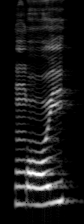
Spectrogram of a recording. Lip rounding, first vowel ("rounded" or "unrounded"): rounded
